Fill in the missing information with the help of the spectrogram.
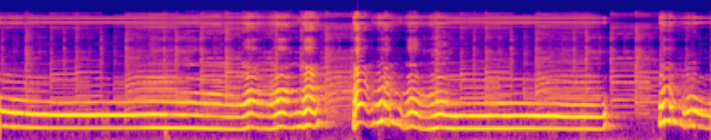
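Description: Dog howling at a phone alarm: long drawn-out howls that slide down in pitch and then hold steady, wavering in places. One howl breaks off about halfway through and a new one starts, and another begins near the end.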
